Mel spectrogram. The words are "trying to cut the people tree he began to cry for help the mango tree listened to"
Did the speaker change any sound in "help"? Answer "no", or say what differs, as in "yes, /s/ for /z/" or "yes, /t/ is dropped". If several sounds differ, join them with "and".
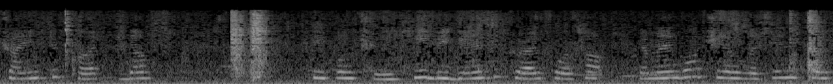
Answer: yes, /l/ is dropped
